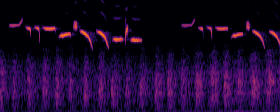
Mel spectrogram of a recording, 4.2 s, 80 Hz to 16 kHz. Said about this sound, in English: He uses the same bird sound like 7 times.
